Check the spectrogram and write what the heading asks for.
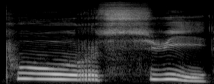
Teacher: So the R is rolled and it doesn't need to get the lips or the jaw involved.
